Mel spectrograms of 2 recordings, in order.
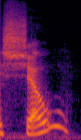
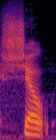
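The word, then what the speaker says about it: sjov: do you say it we say show and you spell it you spell it s j o v so you don't emphasize the v not really it's just like show it's more like a sound okay if you were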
